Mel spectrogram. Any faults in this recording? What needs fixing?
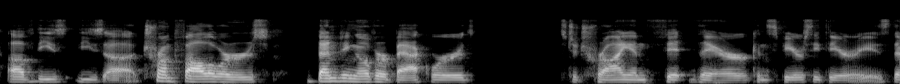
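Call audio freeze at 4.71 to 5.64 s: the sound stops, then about 0.85 s of near-silence follows before the speech resumes exactly where it left off. This is likely a jitter buffer running empty while packets were held up. No audio is lost, but everything after is pushed about 0.89 s late, within the 8 kHz-limited Opus call sound.

To prevent it, give the jitter buffer more adaptive headroom and fix the network delay spikes that stall packet delivery.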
